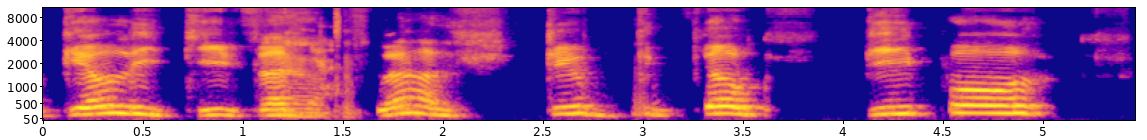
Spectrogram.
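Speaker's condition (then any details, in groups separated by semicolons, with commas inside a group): Cerebral palsy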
